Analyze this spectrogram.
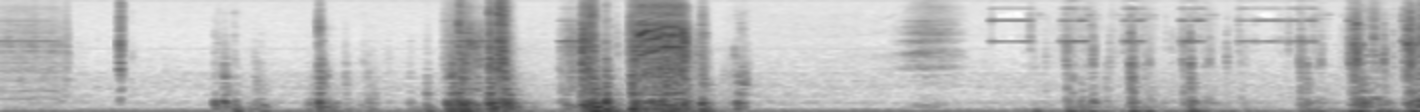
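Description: Cordless drill motor run in two short bursts, with knocks of handling before them and light clicks after.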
